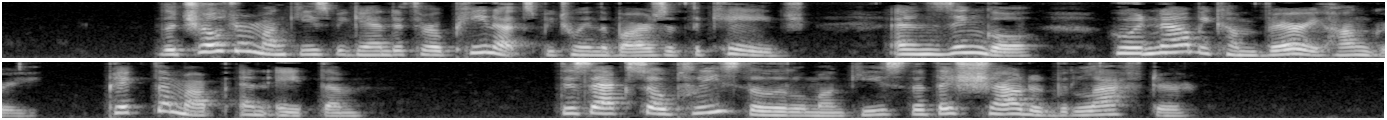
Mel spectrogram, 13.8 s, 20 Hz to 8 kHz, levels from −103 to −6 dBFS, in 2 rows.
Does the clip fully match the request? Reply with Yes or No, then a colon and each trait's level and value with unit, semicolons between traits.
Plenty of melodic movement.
Yes: wide, 6.3 semitones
